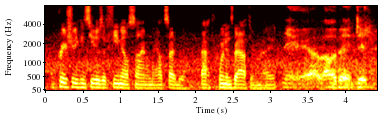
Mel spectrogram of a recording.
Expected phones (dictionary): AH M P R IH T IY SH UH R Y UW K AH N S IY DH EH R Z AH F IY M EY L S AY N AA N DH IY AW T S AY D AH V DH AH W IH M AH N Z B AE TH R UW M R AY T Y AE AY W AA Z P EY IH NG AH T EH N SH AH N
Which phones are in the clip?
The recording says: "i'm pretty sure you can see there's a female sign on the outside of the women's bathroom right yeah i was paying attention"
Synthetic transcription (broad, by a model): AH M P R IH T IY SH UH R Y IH K AH N S IY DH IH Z AH F IY M EY L S AY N N DH IY AW T S AY D AH V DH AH W IH M AH N Z B AE TH R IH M R AY T Y AE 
